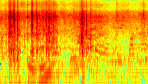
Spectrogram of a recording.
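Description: Plastic blister-card packs of toy cars clattering and knocking against each other as they are rummaged through by hand, with a few sharp clicks, the loudest a little past one second in.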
